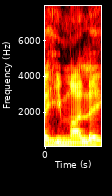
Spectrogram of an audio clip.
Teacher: एक ह्रस्व आकार है, उसके बाद दीर्घ आकार है। जब ऐसा स्थिति होगा तो दोनों मिलकर दीर्घ आकार हो जाएगा। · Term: दीर्घ एकादेश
